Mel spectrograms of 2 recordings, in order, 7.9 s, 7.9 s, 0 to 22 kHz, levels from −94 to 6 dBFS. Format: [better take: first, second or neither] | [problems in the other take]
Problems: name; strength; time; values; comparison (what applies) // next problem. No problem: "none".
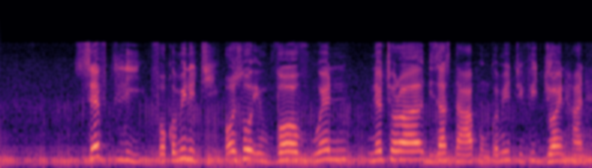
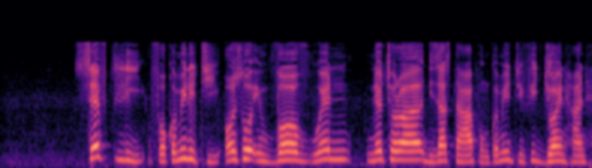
second | background sound (Purr); 9 dB below the speech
